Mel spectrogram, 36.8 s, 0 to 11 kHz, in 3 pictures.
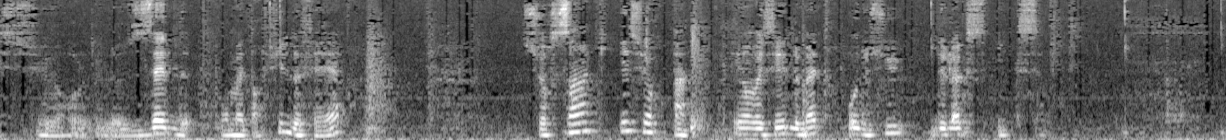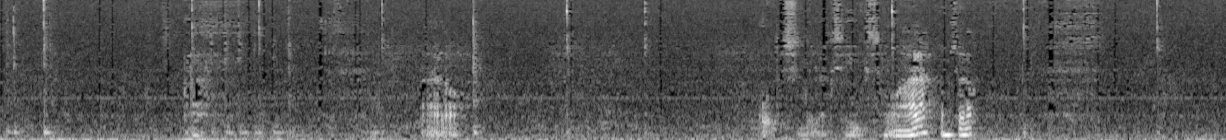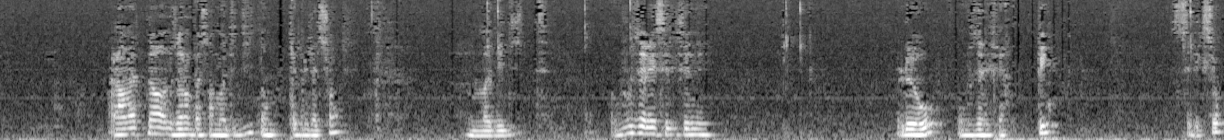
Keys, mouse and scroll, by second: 1.6 z, 5.7 KP_5, 6.5 KP_1, 9.4-11.1 drag, 11.6-15.8 middle drag, 11.6-12.3 scroll up 1, 16.1-17.9 drag, 18.7-20.6 drag, 22.1-26.1 middle drag, 27.5 Tab, 30.4 middle click, 32.5-34.0 right drag, 34.9 p.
